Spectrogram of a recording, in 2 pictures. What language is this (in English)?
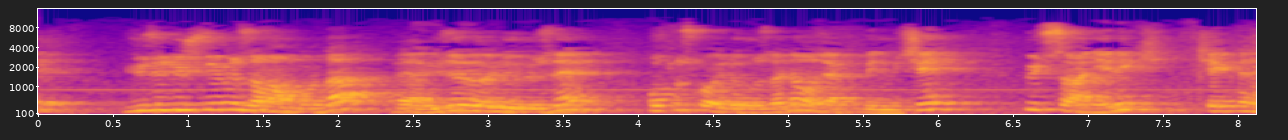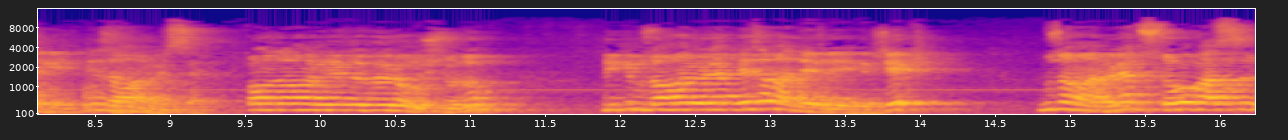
Turkish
